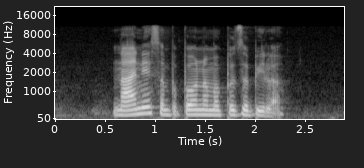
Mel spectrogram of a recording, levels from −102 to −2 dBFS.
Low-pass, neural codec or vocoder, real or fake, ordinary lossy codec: 10.8 kHz; none; real; none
